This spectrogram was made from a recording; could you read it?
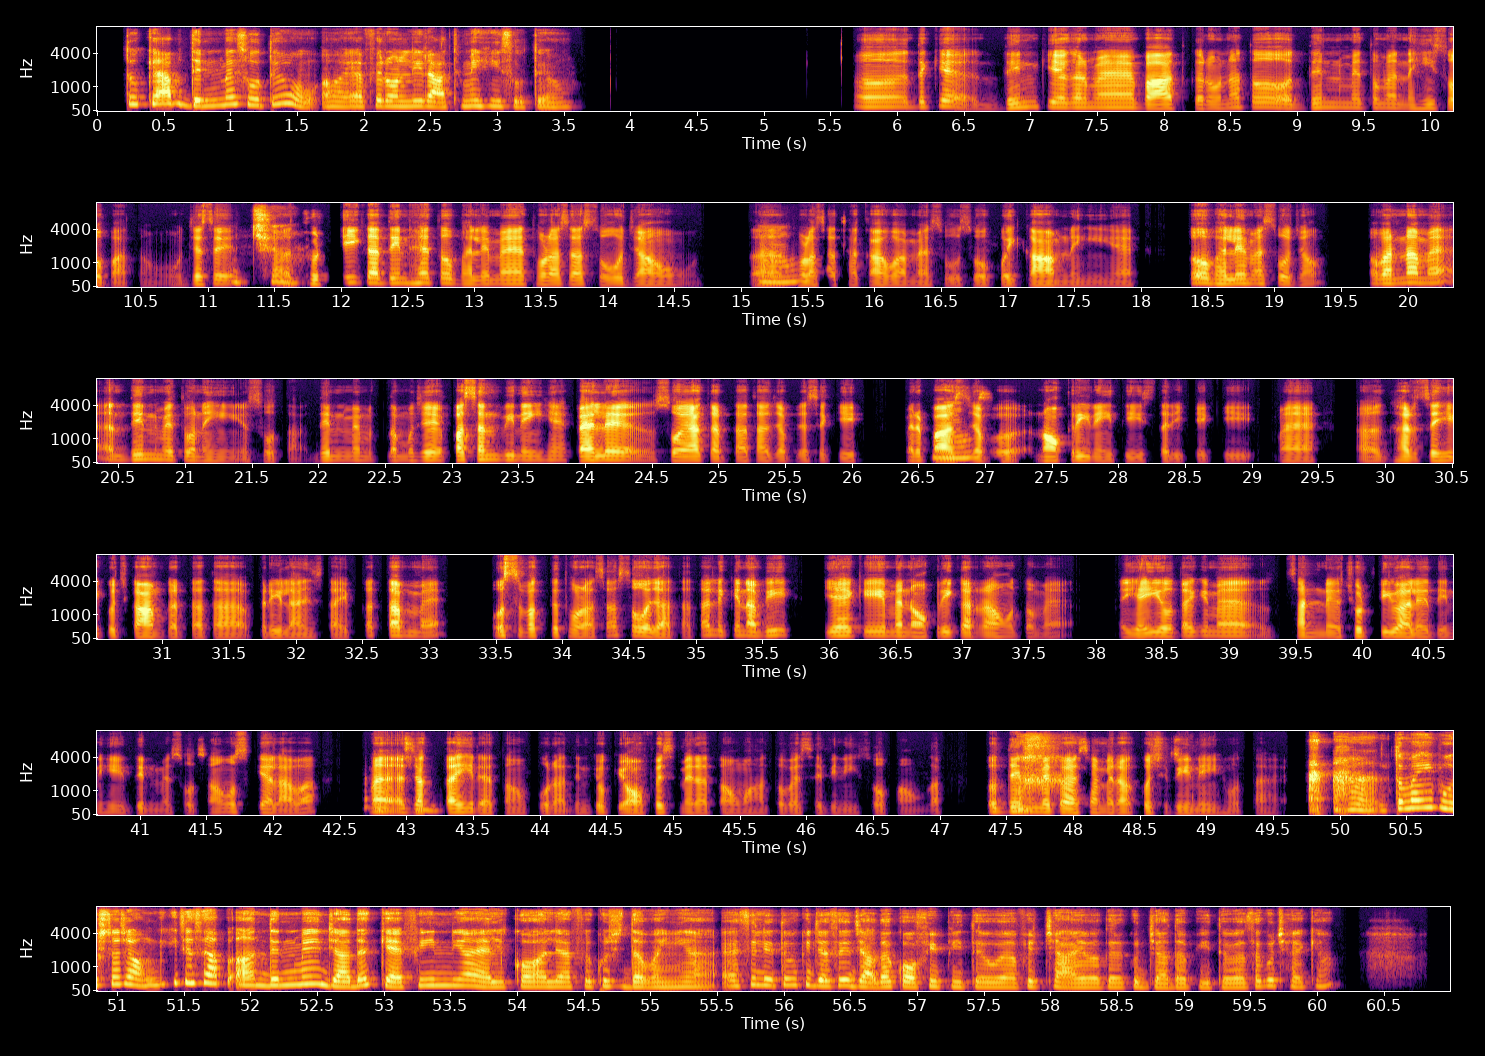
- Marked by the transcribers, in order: in English: "ओनली"; tapping; other background noise; in English: "फ़्रीलांस टाइप"; in English: "संडे"; in English: "ऑफ़िस"; sigh; throat clearing; in English: "कैफ़ीन"; in English: "अल्कोहल"
- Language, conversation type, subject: Hindi, advice, रात में बार-बार जागना और फिर सो न पाना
